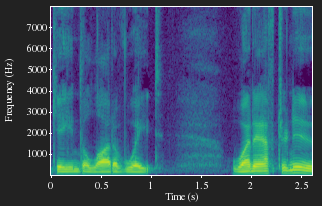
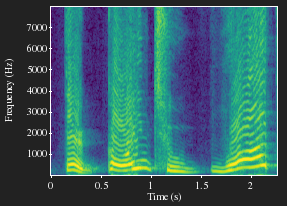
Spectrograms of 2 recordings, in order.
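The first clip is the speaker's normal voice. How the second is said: high, slow, loud shocked scream; piglet's horrified squeal; 12 dB louder, much slower than usual. Acted. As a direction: shriek it in horror as a pig. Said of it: "screamed Wilbur".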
